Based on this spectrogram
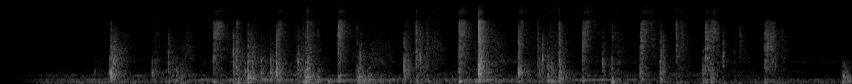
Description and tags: Walking,dragging feet.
